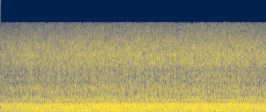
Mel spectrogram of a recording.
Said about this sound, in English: What is this thing, Doctor? It's a helicopter, Jamie. Huh? A chopper. You know, a whirlybird. He says it's a bird. No. It's a primitive form of flying machine.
